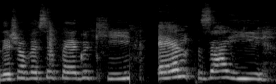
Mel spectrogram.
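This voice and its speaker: This is a woman speaking. Her pace is fairly slow. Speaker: book YouTuber. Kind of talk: casual book review vlog. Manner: casual, hesitant with fillers.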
